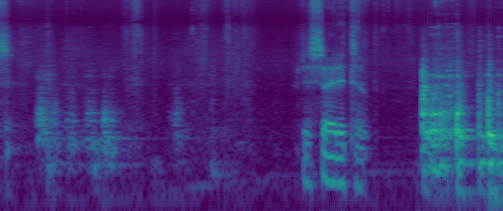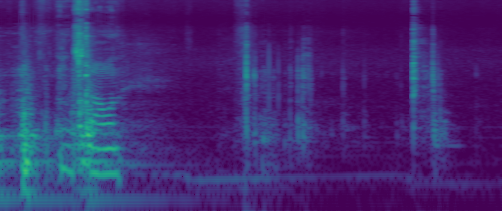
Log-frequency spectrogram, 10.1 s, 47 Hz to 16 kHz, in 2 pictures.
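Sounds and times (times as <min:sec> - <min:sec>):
man speaking: 0:03.0 - 0:03.8, 0:05.5 - 0:06.4.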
